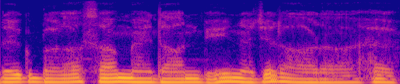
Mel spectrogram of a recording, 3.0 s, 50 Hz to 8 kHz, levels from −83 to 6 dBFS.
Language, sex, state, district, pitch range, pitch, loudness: Hindi, male, Jharkhand, Ranchi, 120-130 Hz, 125 Hz, -15 LUFS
